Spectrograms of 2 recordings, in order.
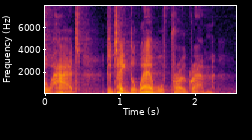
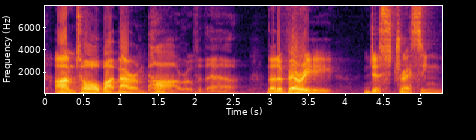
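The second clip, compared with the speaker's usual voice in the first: booming; 8 dB louder than usual. Acted. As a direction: command the room, booming. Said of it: "he booms".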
